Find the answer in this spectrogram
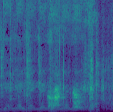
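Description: Excited dogs giving a few short barks and yips.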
